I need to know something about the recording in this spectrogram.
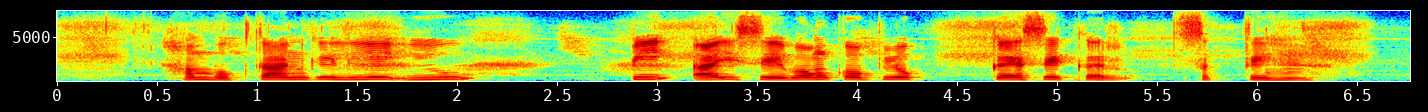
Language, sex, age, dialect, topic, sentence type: Hindi, female, 31-35, Awadhi Bundeli, banking, question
